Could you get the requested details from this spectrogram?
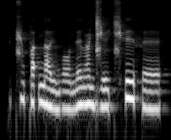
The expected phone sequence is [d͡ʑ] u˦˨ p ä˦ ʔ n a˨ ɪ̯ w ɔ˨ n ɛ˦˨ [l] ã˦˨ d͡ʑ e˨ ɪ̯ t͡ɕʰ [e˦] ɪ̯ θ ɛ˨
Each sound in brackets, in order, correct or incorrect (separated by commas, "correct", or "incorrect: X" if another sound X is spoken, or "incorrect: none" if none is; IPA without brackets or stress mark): incorrect: t͡ɕ, correct, incorrect: e˦˨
